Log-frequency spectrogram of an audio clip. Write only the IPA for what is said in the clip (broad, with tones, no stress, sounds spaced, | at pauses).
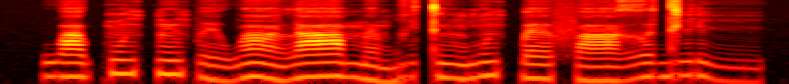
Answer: w a˧ kʷ ĩ˦ k͡p ĩ˦ p e˨ w ã˦˨ l aː˦ m ɛ̃˨ b i˦ t ĩ˧ ɡʷ ĩ˦ k͡p ɛ˦ f aː˧ ɣ ə˦ d i˦ ɾ iː˨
